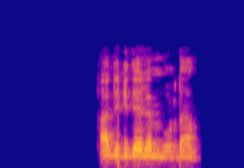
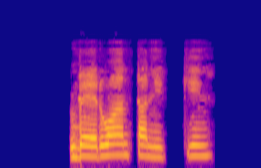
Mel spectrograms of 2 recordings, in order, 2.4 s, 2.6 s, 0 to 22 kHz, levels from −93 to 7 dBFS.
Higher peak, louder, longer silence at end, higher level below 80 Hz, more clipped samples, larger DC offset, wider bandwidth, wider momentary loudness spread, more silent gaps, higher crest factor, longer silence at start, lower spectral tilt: about the same, -2 dBFS vs 0 dBFS; second, -19 LUFS vs -14 LUFS; about the same, 0.5 s vs 0.5 s; first, -56 dBFS vs -66 dBFS; neither; neither; second, 7.4 kHz vs 9 kHz; about the same, 10 LU vs 12 LU; second, none vs 1.69-1.83 s; about the same, 18 dB vs 16 dB; first, 1 s vs 0.7 s; about the same, -6 dB/octave vs -5 dB/octave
